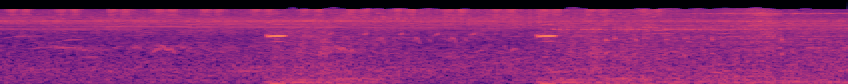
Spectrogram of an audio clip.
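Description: A game menu chimes as options are selected.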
